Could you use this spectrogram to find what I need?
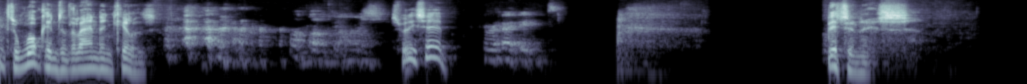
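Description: An elderly man speaks calmly and thoughtfully into a close microphone, with pauses.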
